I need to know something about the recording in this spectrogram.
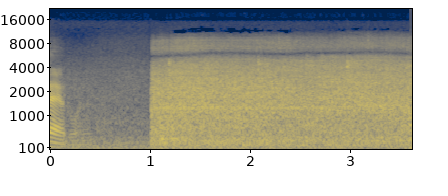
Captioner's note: loud machinery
